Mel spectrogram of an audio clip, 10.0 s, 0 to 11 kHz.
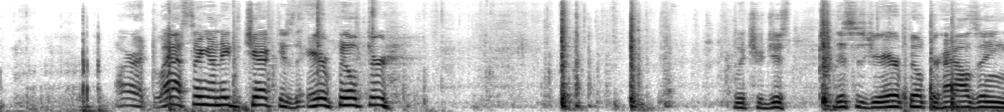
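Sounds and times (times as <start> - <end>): quiet handling: 0.0 - 10.0.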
